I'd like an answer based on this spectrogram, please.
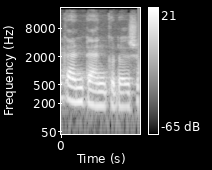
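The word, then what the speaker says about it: cantankerous: है word okay तो cantt कैंक कंट कैंटक कैंटैंकरस बोलते हैं इसको सही इसका प्रोनंसिएशन है कैंटैंकरस ओके तो कैंटैंकरस होता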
